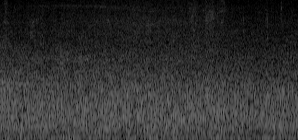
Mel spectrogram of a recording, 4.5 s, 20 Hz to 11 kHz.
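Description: Steady low rumble of a Tokyo Metro 03 series train rolling toward the camera over a steel truss railway bridge.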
